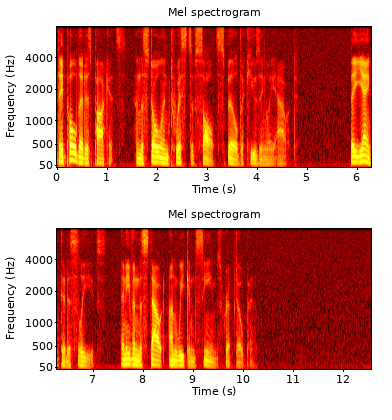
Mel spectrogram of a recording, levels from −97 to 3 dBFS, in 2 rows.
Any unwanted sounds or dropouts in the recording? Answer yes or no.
no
